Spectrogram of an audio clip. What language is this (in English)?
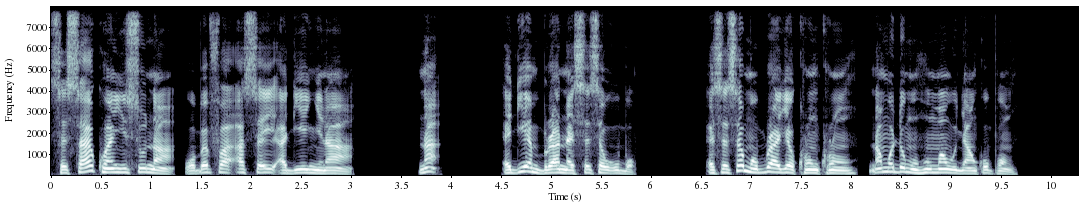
Akan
